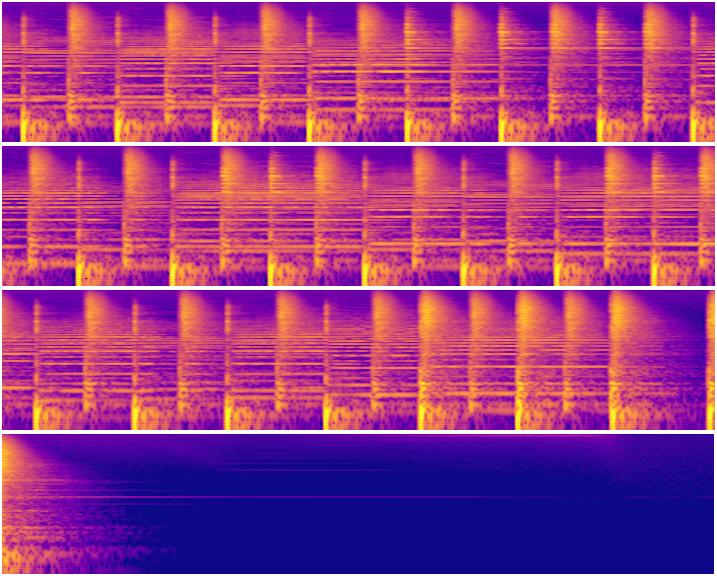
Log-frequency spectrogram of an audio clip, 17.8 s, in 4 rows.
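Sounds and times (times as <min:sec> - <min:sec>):
recruits marching drums: 0:00.0 - 0:13.6.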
